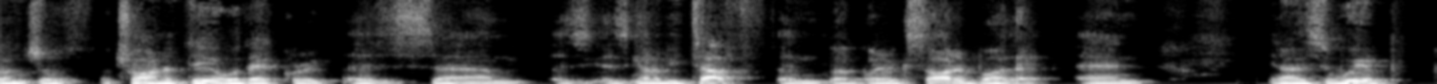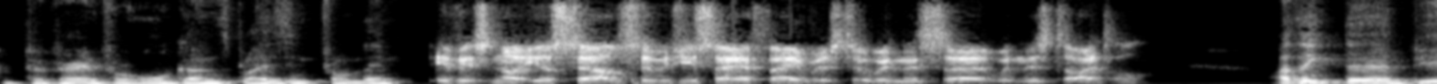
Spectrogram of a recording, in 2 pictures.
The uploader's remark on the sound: sits down (virtually)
